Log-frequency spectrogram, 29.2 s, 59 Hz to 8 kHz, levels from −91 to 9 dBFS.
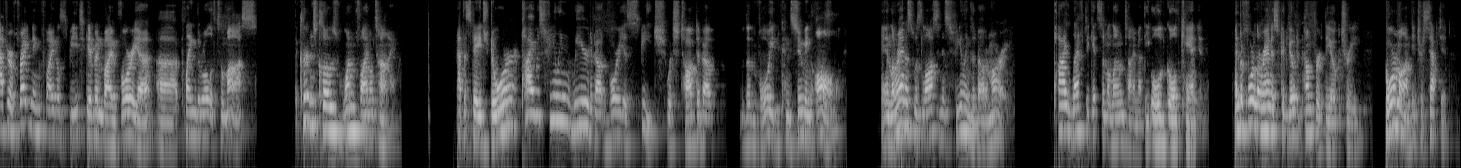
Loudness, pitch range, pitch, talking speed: -26 LUFS, 120-175 Hz, 145 Hz, 145 wpm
